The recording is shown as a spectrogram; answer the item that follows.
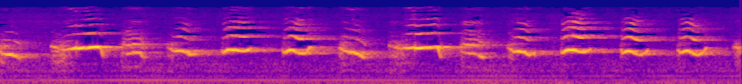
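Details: Quick whistled cockatiel song, bending notes with upward flicks, repeated rapidly and evenly, accompanied by a low constant hum.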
